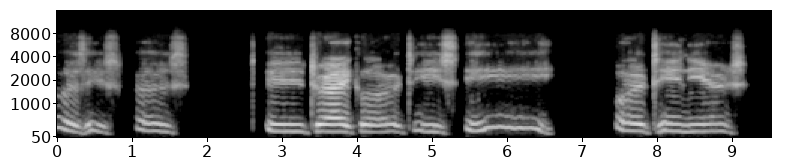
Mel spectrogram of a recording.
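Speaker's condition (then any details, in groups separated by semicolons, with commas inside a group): Parkinson's disease; deep brain stimulation implant; about 19 years since diagnosis, DBS 5 years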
